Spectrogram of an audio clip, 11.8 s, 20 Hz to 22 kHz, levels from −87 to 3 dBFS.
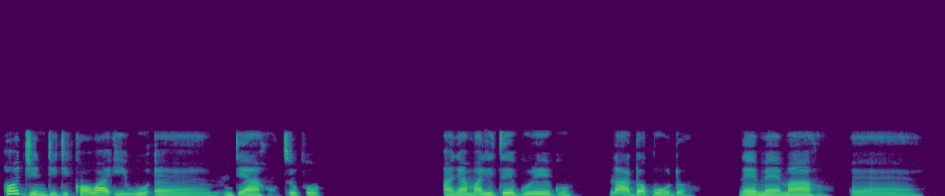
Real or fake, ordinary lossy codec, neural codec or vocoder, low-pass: real; AAC, 48 kbps; none; 7.2 kHz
